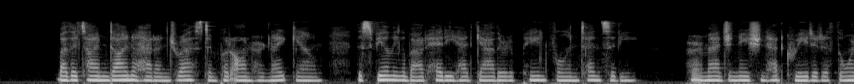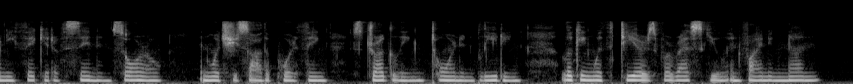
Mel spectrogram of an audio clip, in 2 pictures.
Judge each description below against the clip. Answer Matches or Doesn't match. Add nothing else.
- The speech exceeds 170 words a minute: Matches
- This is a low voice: Doesn't match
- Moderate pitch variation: Doesn't match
